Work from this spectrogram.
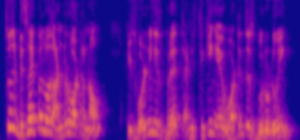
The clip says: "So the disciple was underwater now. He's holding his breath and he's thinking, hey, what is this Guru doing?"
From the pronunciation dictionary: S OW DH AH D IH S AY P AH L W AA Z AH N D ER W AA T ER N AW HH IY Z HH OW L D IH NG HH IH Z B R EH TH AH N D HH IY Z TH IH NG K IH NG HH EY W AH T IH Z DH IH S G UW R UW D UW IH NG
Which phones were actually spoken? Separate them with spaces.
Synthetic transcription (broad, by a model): S OW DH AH D IH S AY P AH L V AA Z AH N D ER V AA T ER N AW HH IY Z HH OW L D IH NG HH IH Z B R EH T AH N D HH IY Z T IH NG K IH NG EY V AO T IH Z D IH S G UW R UW D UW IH NG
